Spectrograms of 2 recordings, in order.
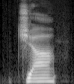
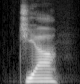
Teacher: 1st tone, flat and high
